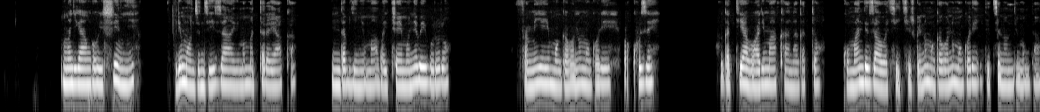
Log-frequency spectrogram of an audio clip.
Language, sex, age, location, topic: Kinyarwanda, female, 18-24, Kigali, health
